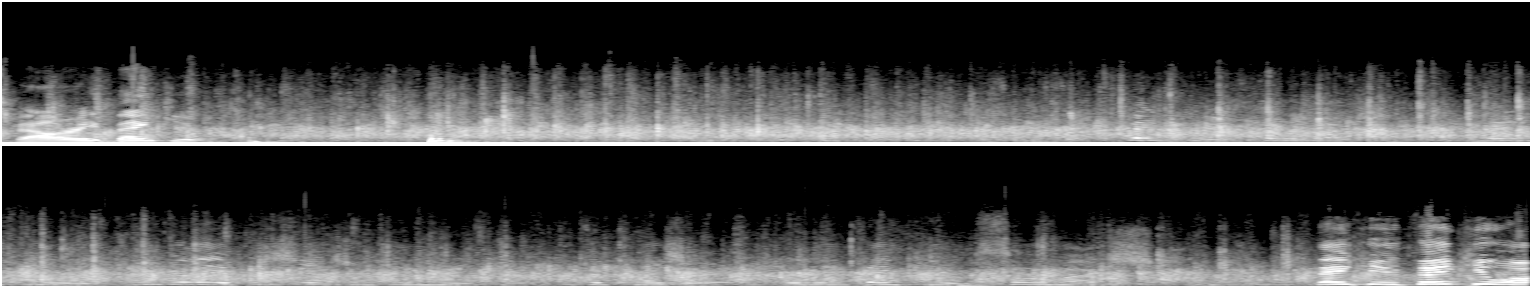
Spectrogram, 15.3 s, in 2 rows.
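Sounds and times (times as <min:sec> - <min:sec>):
standing ovation applause from a large crowd: 0:00.0 - 0:15.2
speech: 0:00.1 - 0:01.3, 0:14.3 - 0:15.2.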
